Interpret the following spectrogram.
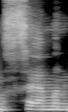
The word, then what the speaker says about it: salmon: कहने का मतलब ये हुआ, इसको हम काम क्यों पढ़ते हैं और इसको हम सेमन क्यों पढ़ते हैं, दोनों ही वर्ड में एल साइलेंट क्यों है।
